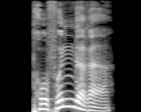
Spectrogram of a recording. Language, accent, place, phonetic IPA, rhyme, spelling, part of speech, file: German, Germany, Berlin, [pʁoˈfʊndəʁɐ], -ʊndəʁɐ, profunderer, adjective, De-profunderer.ogg
- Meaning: inflection of profund: 1. strong/mixed nominative masculine singular comparative degree 2. strong genitive/dative feminine singular comparative degree 3. strong genitive plural comparative degree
